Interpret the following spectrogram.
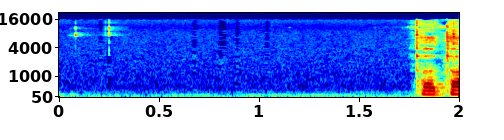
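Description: A pause in a person reading aloud: faint low room hum with a faint click just after the start, then the reading voice resumes near the end.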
